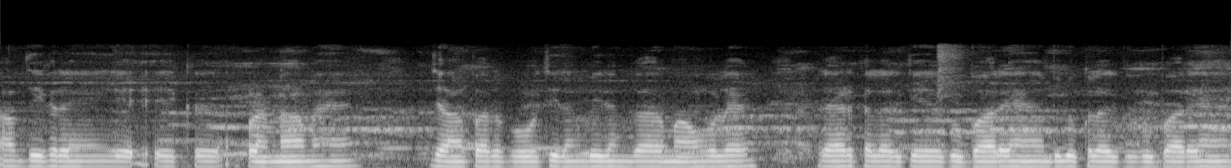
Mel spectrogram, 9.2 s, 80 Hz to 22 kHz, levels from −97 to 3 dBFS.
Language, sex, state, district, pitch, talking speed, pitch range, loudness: Hindi, male, Haryana, Rohtak, 120 Hz, 170 wpm, 120-125 Hz, -16 LUFS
